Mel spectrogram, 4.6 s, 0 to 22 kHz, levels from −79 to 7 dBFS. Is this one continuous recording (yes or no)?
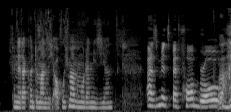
no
